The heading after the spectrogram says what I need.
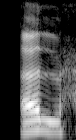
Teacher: Lambat sikit untuk nak sebutkan qaf ni supaya kita singgah dekat qaf yang mati yang tersembunyi di dalam huruf yang ada sabdu ni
